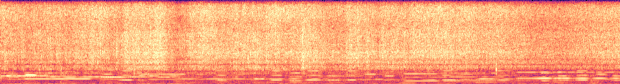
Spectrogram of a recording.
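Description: Background music with a melody of short notes, over a steady hiss of skis sliding on snow.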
